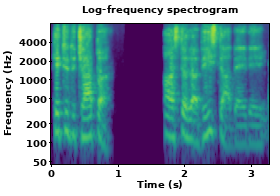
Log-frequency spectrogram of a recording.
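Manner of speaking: put-on loud action-hero Austrian accent. Teacher quoting action films for accents, Austrian accent. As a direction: imitate an Austrian movie tough guy. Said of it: "I could use accents".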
